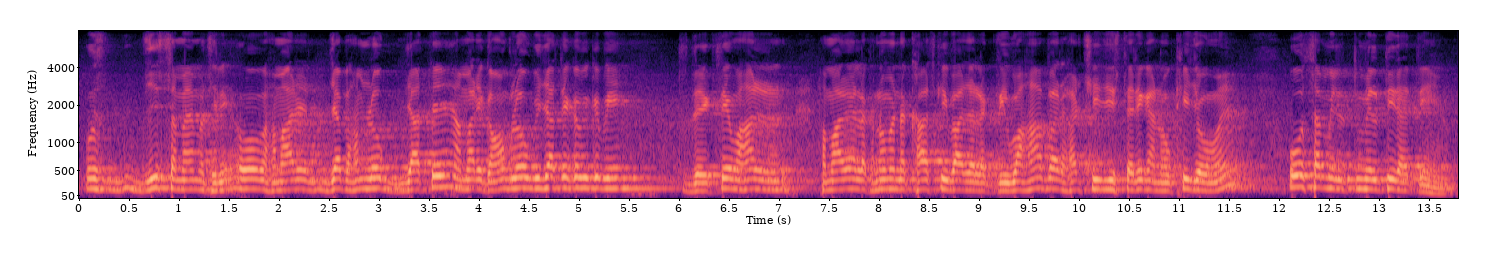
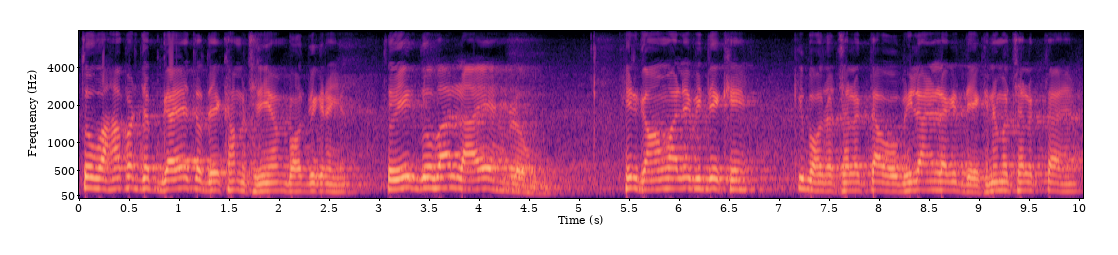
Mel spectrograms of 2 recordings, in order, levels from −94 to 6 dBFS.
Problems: none marked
